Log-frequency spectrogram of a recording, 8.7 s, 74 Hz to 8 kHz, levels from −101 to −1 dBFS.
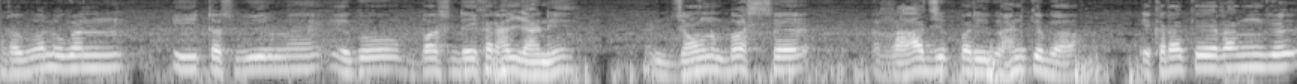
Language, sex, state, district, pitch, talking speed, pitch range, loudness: Hindi, male, Bihar, Darbhanga, 165 Hz, 145 wpm, 150-175 Hz, -17 LUFS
